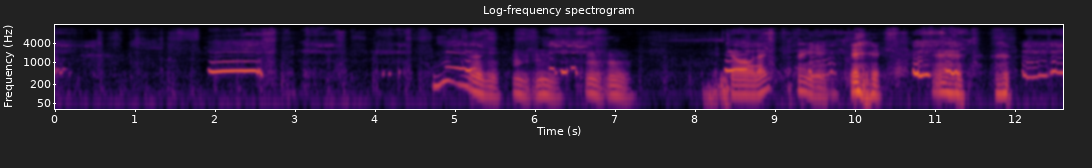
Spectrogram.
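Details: Golden Retriever "talking" in the morning: one clear sustained whine, then a quick series of throaty, swooping yodel-like grumbles that bend down in pitch, a short pause, and more choppy grumbling vocal bursts.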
